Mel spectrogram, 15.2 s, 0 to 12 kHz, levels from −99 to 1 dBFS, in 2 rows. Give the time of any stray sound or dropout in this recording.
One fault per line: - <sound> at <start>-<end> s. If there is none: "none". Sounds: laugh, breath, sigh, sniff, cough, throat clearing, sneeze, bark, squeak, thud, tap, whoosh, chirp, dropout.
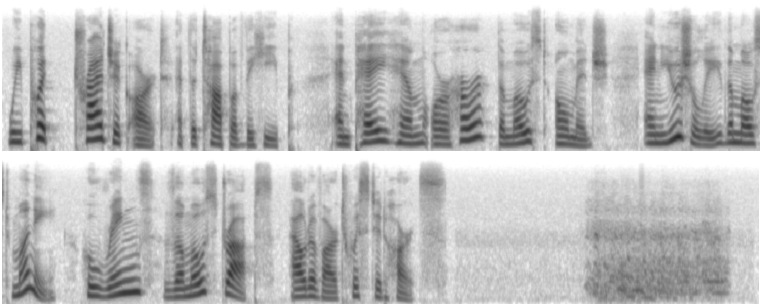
- laugh at 13.3-14.9 s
